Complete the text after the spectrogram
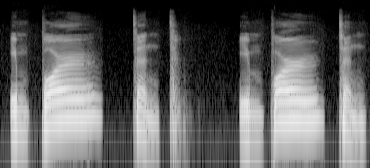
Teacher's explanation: Pour-nya yang tinggi, im-nya rendah, pour-nya tinggi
